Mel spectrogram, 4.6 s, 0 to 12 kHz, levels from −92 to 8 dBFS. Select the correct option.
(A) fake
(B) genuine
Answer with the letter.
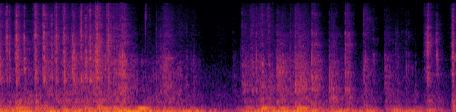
A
